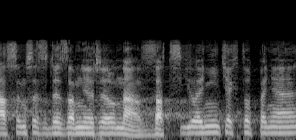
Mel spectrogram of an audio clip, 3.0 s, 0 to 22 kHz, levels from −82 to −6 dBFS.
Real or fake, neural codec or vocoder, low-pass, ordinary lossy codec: real; none; 7.2 kHz; Opus, 16 kbps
